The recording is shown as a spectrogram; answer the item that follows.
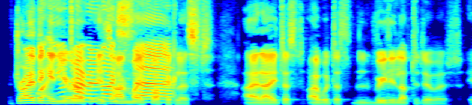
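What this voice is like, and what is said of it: Irish accent with some American. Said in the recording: “the whole Irish accent part of me ... I did pick up a bit of the American type accent”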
